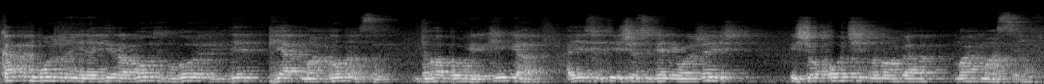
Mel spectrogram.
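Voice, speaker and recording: A young man from Tajikistan, performing deadpan stand-up with hesitant restarts. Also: on the high side, recorded from a distance. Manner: deadpan, halting with restarts and fillers. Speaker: stand-up comedian. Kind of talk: stand-up comedy set. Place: stage in a club. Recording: echoey room recorded from afar, faint noise.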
